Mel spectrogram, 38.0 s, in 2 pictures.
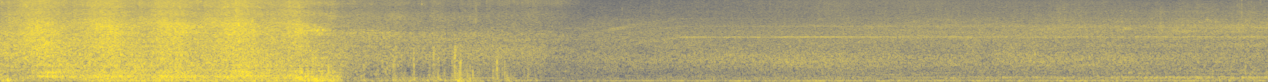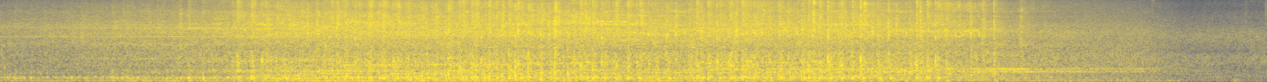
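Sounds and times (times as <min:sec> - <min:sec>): train cars rumbling: 0:00.0 - 0:37.0
train wheels clacking: 0:18.6 - 0:35.1.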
